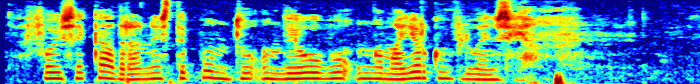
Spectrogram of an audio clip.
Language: Galician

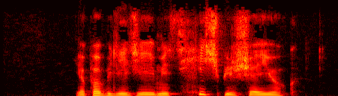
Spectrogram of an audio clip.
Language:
Turkish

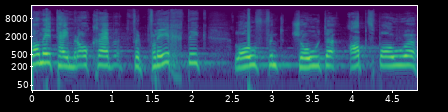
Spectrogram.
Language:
Swiss German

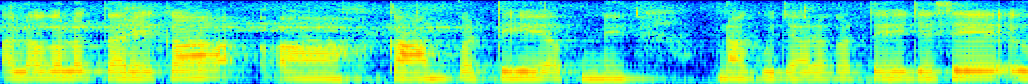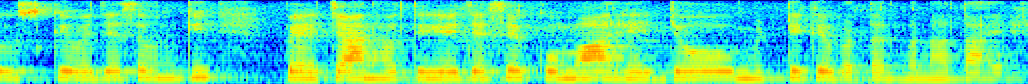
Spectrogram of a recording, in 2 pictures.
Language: Hindi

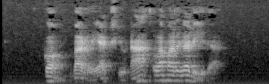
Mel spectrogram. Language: Catalan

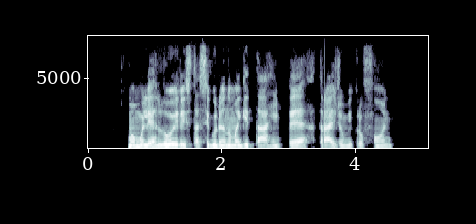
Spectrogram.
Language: Portuguese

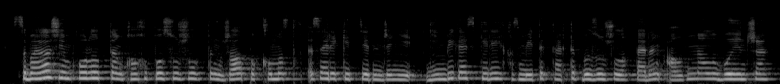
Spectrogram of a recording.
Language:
Kazakh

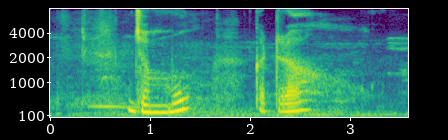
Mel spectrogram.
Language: Dogri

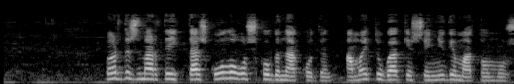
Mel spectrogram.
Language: Mari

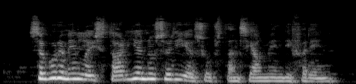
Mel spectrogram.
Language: Catalan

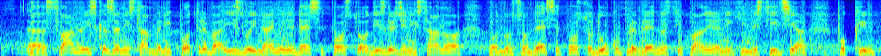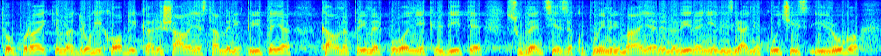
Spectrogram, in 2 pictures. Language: Serbian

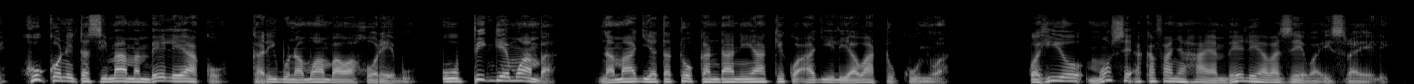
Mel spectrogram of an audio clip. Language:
Swahili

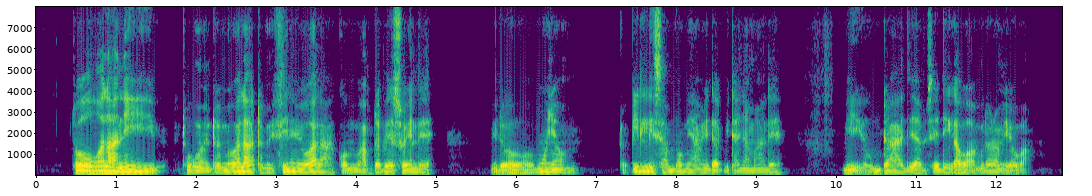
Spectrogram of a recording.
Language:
Bagirmi Fulfulde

